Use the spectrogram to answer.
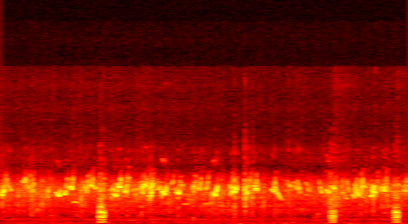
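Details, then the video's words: Baby chickens with their mother, playing: constant soft, high chirping from many chicks, with three short, low clucks standing out near the end, all heard against a quiet background hiss. "Baby Chicks chirping Sounds"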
